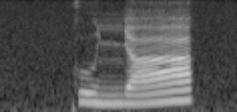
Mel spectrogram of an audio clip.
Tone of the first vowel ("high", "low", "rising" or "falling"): low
